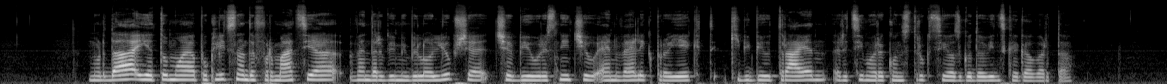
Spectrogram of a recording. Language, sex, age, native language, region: Slovenian, female, 18-29, Slovenian, Gorenjska region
